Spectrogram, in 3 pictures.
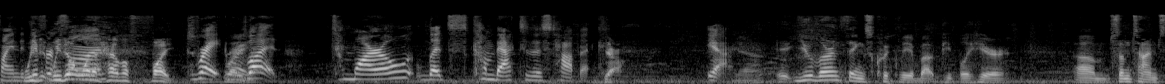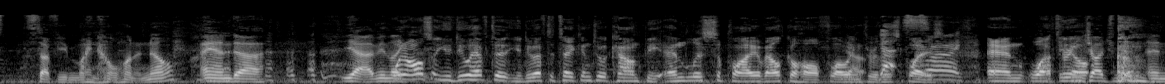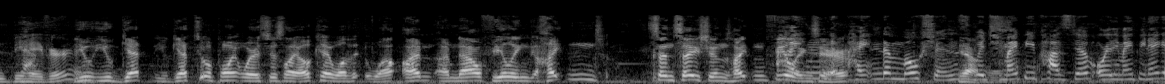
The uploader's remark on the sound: Live From Desire, The Sexiest Place on Earth. Live from an outside bed at Desire in sunny Cancun.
